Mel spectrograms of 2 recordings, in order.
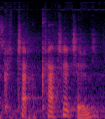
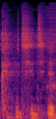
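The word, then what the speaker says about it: katydid: might they be called a Katy did a Ked no it is actually pronounced Katy did K because supposedly the sound they make by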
